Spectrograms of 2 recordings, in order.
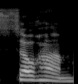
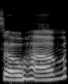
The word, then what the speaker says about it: Soham: Sohum. So it's one of the most well-known Vedic mantras. It means I am. It's SO, and then you'll see it written HUM. Okay. There's a story behind the Soham, but anyway, when I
